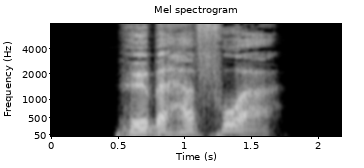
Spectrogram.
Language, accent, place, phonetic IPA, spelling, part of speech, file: German, Germany, Berlin, [ˌhøːbə hɛɐ̯ˈfoːɐ̯], höbe hervor, verb, De-höbe hervor.ogg
- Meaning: first/third-person singular subjunctive II of hervorheben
